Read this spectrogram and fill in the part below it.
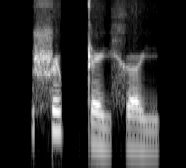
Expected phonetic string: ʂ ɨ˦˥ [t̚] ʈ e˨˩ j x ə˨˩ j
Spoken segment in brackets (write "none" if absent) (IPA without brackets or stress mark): p̚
